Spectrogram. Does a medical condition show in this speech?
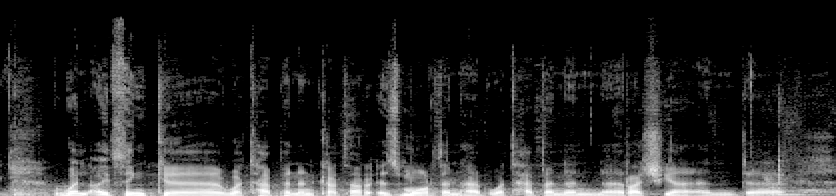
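No.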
